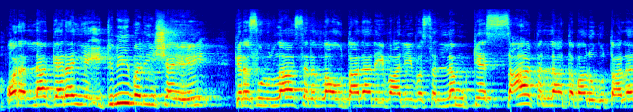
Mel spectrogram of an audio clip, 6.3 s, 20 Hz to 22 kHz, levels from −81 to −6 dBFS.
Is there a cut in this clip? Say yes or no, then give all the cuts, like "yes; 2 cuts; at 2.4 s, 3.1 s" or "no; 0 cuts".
no; 0 cuts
